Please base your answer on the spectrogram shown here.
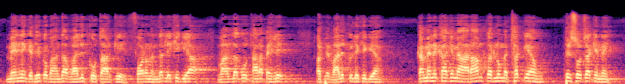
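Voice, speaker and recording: A male religious scholar delivering a sermon, telling the story with passion and rising to shouts. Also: medium pitch. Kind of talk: Shia majlis sermon. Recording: roomy hall sound, faint background hiss.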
